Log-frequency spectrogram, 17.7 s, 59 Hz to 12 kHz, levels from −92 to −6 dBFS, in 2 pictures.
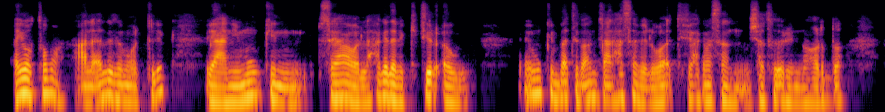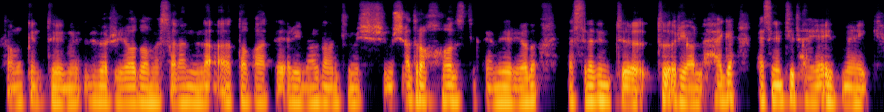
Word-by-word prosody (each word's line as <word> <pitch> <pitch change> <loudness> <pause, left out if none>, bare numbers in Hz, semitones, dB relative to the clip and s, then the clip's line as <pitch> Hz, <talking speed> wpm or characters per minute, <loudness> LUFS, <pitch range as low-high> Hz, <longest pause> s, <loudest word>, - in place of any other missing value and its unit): أيوه 145 +2 +7
طبعًا، 140 -4 -1
على 100 0 +1
الأقل 130 +3 +3
زي 115 - +2
ما 105 - +1
قُلت 95 - -4
لِك 155 +1 -3 0.3
يعني 100 -2 +4
ممكن 110 -5 +1
ساعة 120 -2 +3
والَّا 100 +1 +1
حاجة 125 +3 +3
ده 115 - +6
بالكتير 100 +5 +1
أوي، 95 -2 0 0.6
ممكن 140 -3 +1
بقى 120 +1 +2
تبقى 115 - 0
أنتِ 120 -2 -2
على 105 0 +1
حسب 120 0 -2
الوقت، 95 +2 0
في 115 - -6
حاجة 110 0 -4
مثلًا 100 -2 -2
مش 95 +3 -4
هتقري 105 +1 0
النهاردة، 95 +2 -4 0.4
فممكن 100 0 -5
ت 100 - -12 0.3
للرياضة 100 -1 +1
مثلًا 95 0 -2
لأ، 95 +1 0
طب 95 0 -4
هتقري 95 0 -1
النهاردة 95 +1 -2
أنتِ 95 0 -6
مش 95 0 -4
مش 100 - -1
قادرة 110 0 +3
خالص 105 0 -1 0.2
تعملي 95 +1 +1
رياضة، 95 +3 +1 0.3
بس 100 0 -4
لازم 105 +1 +4
ت 100 - -3 0.3
تقري 105 -4 +3
والَّا 95 -1 0
حاجة 115 +2 +1 0.2
بحيث 105 +1 -2
إن 110 - +5
أنتِ 105 +2 +2
تهيأي 105 0 +1
دماغك. 95 -2 -1
100 Hz, 185 wpm, -25 LUFS, 95-110 Hz, 0.6 s, أيوه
